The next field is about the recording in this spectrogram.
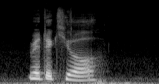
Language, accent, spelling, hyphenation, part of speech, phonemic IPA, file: English, US, ridicule, rid‧i‧cule, verb / noun / adjective, /ˈɹɪdɪkjuːl/, En-us-ridicule.ogg
- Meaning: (verb) To criticize or disapprove of someone or something through scornful jocularity; to make fun of; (noun) Derision; mocking or humiliating words or behavior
